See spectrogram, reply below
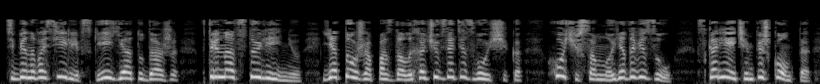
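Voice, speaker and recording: Earnest young guy pushing hard, read by a woman, higher voice, dry close sound, audiobook. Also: animated, a little fast, few pauses, dry recording. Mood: urgent. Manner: urgent, pleading. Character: earnest young man, kindly and pressing.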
